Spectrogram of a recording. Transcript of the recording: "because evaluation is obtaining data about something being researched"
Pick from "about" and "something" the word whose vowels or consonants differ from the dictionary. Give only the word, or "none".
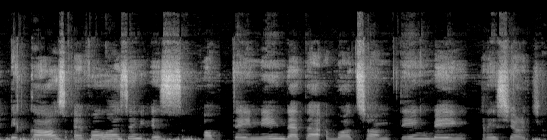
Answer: something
